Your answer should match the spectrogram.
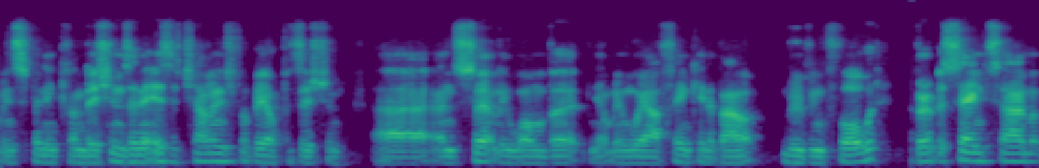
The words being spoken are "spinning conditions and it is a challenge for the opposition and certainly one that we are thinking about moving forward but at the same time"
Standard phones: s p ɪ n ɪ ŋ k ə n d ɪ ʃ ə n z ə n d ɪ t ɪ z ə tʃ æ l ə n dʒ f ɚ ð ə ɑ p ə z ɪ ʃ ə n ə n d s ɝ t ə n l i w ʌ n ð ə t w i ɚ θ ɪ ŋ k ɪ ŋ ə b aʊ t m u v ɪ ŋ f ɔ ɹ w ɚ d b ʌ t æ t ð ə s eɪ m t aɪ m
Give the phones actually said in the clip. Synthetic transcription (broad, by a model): s p ɪ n ɪ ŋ k ə n d ɪ ʃ ə n z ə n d ɪ t ɪ z ə tʃ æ l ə n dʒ f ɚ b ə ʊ p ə z ɪ ʃ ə n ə n s ɝ t n l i w ʌ n ð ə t w i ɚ θ ɪ ŋ k ɪ ŋ ə b aʊ t m u v ɪ ŋ f ɔ ɹ w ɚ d b ʌ t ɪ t ð ə s eɪ m t aɪ m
